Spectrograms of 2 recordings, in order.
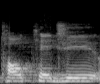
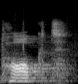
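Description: First: The -ed ending is said as an extra syllable. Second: The -ed ending adds no extra syllable. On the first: The speaker calls it wrong. "Não fale talked" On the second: The speaker calls it right. "fale talked"

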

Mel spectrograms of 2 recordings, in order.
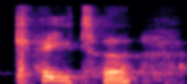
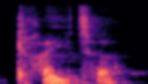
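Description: First: The first syllable sounds like Kate. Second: The first syllable sounds like kite. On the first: The speaker calls it right. "as in Kate Ady, Kate Moss, or Kate Winslet" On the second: The speaker calls it wrong. "we do not tolerate the pronunciation Keita"

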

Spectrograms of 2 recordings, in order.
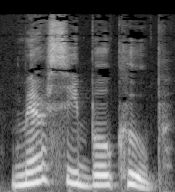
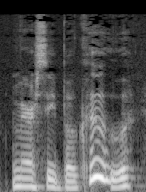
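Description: First: The last syllable ends with a p sound. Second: The last syllable ends without a p sound. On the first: "Joey would pronounce it coop, like a car" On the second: "Not merci beaucoup, though"

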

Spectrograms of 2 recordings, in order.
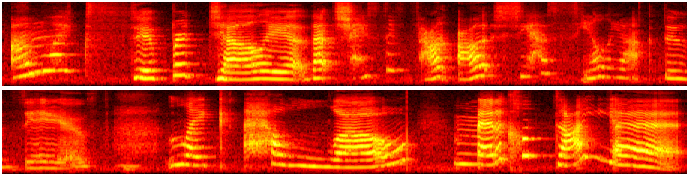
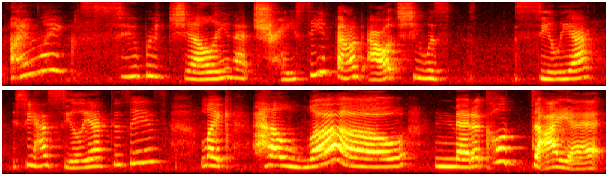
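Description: First: A drunk Valley girl voice is used. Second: A sober Valley girl voice is used.

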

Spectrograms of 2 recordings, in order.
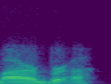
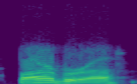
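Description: First: The name is said with two syllables. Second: The name is said with three syllables. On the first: "the shortened Barbara" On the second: "or three if you insist upon pronouncing Barbara"

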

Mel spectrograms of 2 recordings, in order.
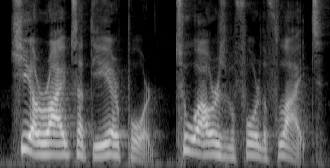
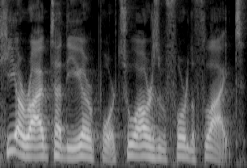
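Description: First: The sentence is said at a slower pace. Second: The sentence is said at a faster pace.

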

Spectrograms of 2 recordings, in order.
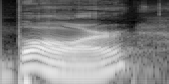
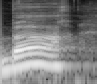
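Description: First: It is said with an American English pronunciation. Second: It is said with a French pronunciation. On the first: The speaker calls it right. "bar en anglais américain" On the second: The speaker calls it wrong. "le mot bar ne se prononcera pas bar"

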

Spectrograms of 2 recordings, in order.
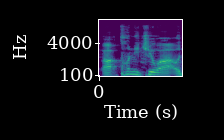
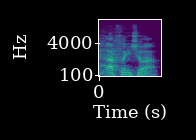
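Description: First: The greeting sounds warm and passionate. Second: The greeting sounds flat and indifferent.

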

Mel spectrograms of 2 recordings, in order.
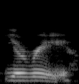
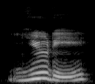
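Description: First: The middle consonant sounds like an 'r'. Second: The middle consonant sounds like a 'd'. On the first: The speaker calls it right. "You say it Yuri" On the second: The speaker calls it wrong. "the Yudi is not how you would say Yuri"

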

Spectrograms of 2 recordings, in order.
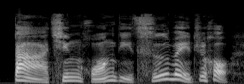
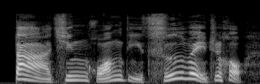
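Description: Both takes have the same delivery.

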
